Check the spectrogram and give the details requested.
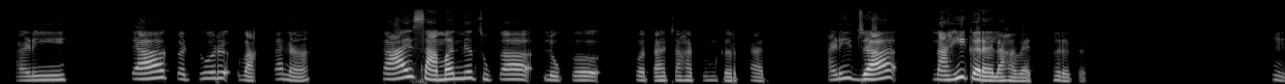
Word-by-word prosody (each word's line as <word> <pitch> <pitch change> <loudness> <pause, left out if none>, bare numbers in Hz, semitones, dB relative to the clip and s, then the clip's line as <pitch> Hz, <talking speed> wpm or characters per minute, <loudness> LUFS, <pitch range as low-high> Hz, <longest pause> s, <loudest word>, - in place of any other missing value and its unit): आणि 200 +4 -4 0.7
त्या 265 +4 +5
कठोर 260 +4 -6 0.2
वागताना 190 0 -5 0.8
काय 270 +8 +4
सामान्य 255 0 +4
चुका 235 0 -2 0.3
लोकं 195 -1 -3
स्वतःच्या 190 -3 -8
हातून 190 0 -8
करतात 170 -1 -8 0.7
आणि 260 +7 -1
ज्या 240 +2 +8 0.5
नाही 225 +9 +4
करायला 190 -7 +6
हव्यात 165 -2 -2 0.2
खरं 180 -5 -3
तर. - - -17 1.9
हं. 190 -5 -11
210 Hz, 90 wpm, -26 LUFS, 185-250 Hz, 1.9 s, ज्या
